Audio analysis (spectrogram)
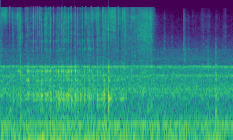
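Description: Long nails tap quickly on the back and handle of a wooden hand mirror lying face-down on a table, giving light, dry clicks and scratchy rubbing over a steady low hum. A bright hiss runs under the first three seconds, then drops away while the soft tapping continues.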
